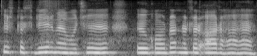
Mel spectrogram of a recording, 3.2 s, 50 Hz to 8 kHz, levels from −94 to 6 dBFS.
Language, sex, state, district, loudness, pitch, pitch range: Hindi, female, Chandigarh, Chandigarh, -14 LUFS, 240 Hz, 230-245 Hz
